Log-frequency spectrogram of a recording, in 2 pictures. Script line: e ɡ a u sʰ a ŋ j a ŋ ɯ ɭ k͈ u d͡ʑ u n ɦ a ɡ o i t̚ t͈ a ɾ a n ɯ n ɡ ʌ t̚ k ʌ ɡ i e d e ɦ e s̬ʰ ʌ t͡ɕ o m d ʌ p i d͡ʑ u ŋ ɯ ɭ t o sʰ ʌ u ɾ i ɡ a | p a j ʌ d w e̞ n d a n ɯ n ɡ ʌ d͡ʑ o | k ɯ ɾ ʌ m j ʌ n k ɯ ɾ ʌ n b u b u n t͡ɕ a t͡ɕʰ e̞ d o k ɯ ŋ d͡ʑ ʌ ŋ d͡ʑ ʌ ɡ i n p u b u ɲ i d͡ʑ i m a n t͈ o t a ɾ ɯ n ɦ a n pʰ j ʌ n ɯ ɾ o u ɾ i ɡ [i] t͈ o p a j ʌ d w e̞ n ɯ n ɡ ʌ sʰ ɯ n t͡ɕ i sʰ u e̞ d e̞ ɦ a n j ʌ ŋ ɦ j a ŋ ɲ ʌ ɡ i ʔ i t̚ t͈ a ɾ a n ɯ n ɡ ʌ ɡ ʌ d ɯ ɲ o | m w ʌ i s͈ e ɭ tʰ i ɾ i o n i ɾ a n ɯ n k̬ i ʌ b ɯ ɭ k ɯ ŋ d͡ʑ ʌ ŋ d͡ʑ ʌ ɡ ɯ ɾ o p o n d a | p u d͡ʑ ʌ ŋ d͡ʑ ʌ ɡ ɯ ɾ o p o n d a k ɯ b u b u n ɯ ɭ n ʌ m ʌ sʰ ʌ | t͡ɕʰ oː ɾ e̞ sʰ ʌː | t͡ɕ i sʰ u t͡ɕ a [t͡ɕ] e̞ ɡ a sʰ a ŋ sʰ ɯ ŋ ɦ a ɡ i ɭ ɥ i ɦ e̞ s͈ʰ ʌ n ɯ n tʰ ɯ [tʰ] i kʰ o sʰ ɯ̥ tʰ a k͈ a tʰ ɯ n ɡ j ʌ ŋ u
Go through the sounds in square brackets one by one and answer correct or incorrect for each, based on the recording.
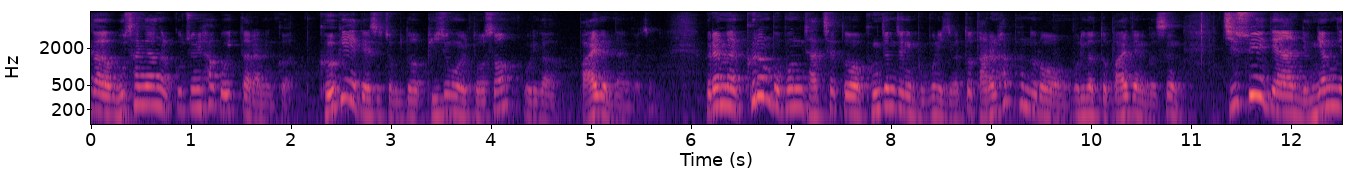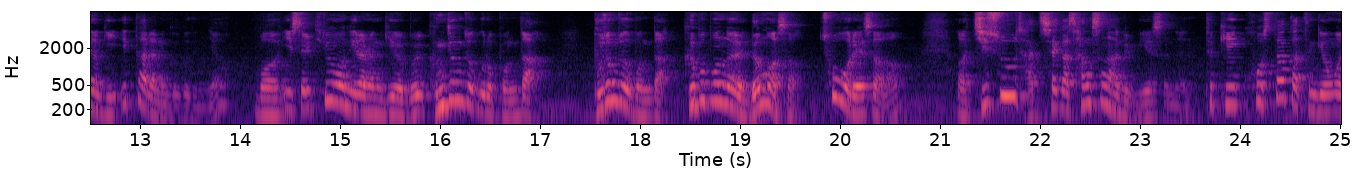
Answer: incorrect: a, incorrect: t͡ɕʰ, incorrect: kʰ

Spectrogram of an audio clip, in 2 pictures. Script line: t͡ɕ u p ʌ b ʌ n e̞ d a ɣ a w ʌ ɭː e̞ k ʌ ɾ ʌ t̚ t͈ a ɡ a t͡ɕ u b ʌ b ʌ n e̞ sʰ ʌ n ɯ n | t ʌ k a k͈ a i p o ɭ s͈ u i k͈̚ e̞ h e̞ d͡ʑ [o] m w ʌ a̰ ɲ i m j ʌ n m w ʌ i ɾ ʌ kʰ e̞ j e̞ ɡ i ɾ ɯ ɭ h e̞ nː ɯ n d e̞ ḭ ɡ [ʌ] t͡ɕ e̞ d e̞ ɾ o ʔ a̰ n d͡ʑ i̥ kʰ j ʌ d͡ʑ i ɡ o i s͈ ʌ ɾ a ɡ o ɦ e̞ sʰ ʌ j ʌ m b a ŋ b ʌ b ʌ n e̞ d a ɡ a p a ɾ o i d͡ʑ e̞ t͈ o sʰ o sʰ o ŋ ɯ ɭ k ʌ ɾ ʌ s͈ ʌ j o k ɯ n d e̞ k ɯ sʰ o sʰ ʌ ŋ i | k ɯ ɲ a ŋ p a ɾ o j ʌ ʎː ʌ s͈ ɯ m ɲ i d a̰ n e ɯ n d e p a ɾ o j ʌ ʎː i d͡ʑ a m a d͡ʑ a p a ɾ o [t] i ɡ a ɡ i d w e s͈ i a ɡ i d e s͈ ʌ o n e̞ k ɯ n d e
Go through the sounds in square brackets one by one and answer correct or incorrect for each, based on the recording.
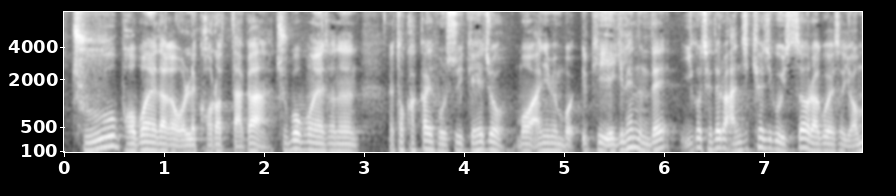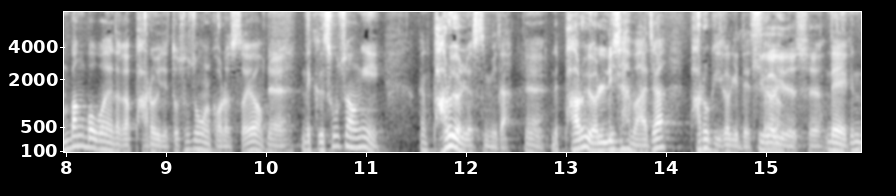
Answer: correct, correct, incorrect: k

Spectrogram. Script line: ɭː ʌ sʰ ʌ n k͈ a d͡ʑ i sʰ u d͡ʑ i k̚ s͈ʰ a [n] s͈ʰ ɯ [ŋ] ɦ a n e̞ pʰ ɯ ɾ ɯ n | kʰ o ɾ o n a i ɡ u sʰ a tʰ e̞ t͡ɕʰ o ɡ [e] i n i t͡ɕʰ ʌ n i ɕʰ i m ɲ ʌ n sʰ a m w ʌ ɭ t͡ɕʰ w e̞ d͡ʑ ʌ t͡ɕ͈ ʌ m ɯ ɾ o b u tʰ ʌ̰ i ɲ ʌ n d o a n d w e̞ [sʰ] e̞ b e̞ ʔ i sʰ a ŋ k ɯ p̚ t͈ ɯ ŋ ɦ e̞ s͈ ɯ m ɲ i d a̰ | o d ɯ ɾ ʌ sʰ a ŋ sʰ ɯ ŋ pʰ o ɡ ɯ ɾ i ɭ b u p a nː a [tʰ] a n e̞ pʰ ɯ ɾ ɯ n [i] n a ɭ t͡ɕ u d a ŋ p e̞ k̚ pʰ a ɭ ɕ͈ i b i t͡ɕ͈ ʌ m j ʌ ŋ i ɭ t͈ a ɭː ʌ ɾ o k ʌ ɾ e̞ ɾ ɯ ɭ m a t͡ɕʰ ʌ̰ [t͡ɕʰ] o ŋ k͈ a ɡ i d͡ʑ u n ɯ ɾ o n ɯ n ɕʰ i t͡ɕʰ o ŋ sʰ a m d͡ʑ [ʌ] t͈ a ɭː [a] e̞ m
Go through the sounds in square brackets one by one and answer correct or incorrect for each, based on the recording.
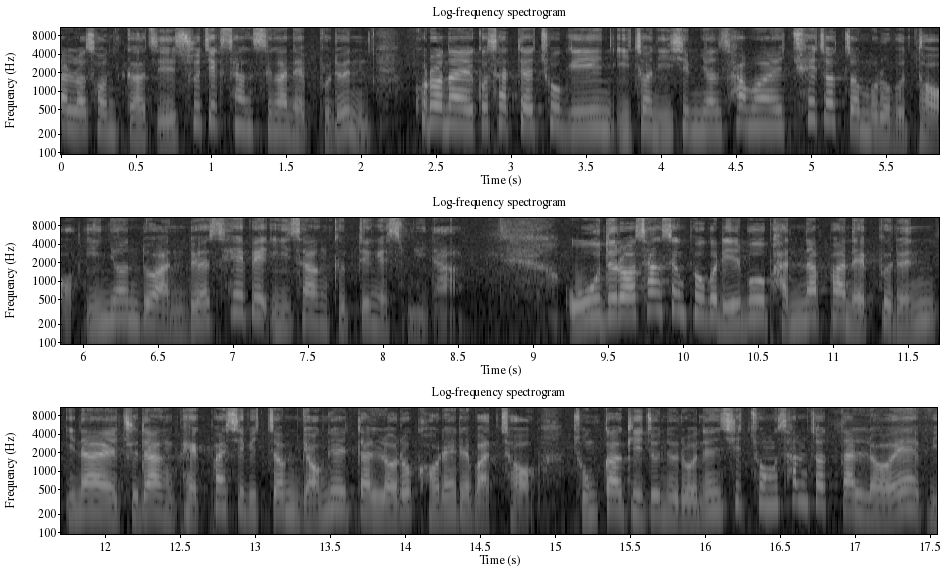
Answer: incorrect: ŋ, correct, incorrect: i, correct, incorrect: pʰ, correct, incorrect: t͡ɕ, correct, incorrect: ʌ

